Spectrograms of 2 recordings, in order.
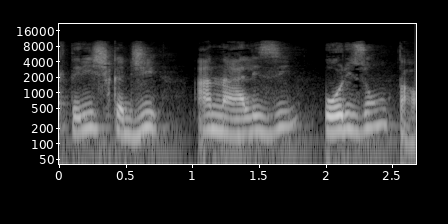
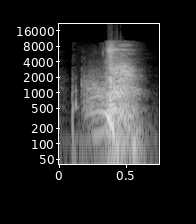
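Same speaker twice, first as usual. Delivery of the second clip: loud sudden real sneeze; sneezing; 15 dB louder than usual. Real, not acted. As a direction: sneeze hard into the mic. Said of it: "Eu vou espirrar".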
